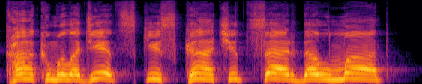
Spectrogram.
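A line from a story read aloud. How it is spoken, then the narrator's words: Courtiers shouting. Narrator (Russian): Все придворные кричали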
